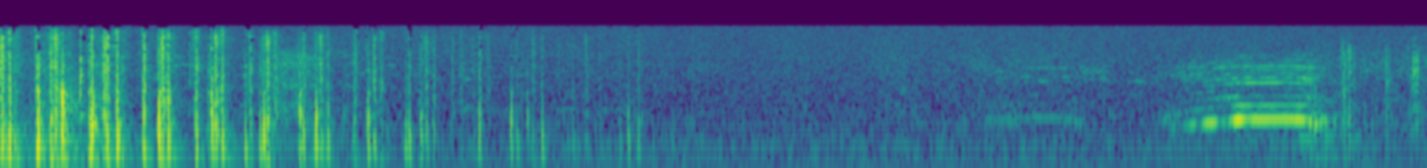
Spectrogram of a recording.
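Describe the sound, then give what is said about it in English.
A rapid clatter of hooves fades, then thirsty cattle moo, a short low call followed by a louder, drawn-out moo with a rising, strained tone. “Yeah, these cows look mighty thirsty, Bull.”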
